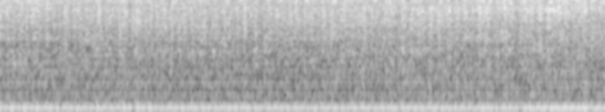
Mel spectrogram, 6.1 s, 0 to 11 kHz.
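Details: 1990s Jeep, recently revived after being found stripped and partly dismantled, started after priming the fuel system: the engine catches and settles into a steady, even low idle with a smooth rumble and no knocks or misses, normal idle.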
